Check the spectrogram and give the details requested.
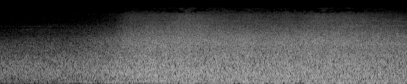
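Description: Shinkansen high-speed train passing at speed: a rushing noise that swells, jumps sharply about a second in as the train comes alongside, and stays loud.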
